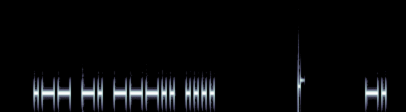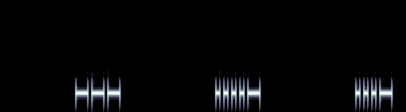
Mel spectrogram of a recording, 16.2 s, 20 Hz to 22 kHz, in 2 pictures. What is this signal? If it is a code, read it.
Morse code, heard as a keyed tone, about 15 wpm, spaced as for 6 wpm, 700 Hz. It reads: WN8H NO4V
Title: USA Call Signs - 4 Characters - 8x Character Spacing - 15wpm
